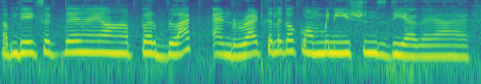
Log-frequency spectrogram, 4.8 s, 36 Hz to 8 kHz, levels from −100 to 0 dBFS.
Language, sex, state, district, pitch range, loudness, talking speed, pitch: Hindi, female, Gujarat, Valsad, 240-275 Hz, -12 LUFS, 175 wpm, 265 Hz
